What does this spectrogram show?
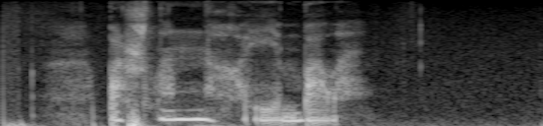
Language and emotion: Russian, angry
